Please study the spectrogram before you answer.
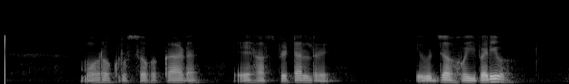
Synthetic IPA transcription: mʔoɾɔkɾusɔkɔkaɽ | ḛɦɔspiʈalɾe | ud͡ʒɔɦojpaɾibɔ

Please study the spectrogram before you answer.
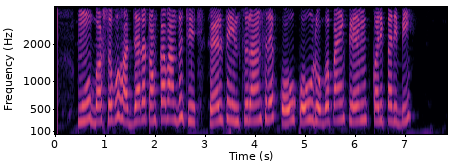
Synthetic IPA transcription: mũbɔɾsɔkuɦɔd͡ʒaɾɔʈɔŋkaband̪ut͡ʃʰihelt̪ʰinsuɾansɾekowkoũɾoɡɔpaĩklemkɔɾipaɾibi

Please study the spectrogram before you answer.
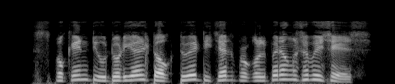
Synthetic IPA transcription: spokenʈiuʈoɾialʈɔkʈueʈit͡ɕaɾpɾokolpeɾɔŋʃobiʃeʃ

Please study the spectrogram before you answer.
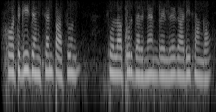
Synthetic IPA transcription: hoːʈɡiːd͡ʒəŋʃənpaːsuːn | soːlaːpʊɾd̪əɾmjaːnɾeːlʋeːɡaːɽisãːŋɡaː

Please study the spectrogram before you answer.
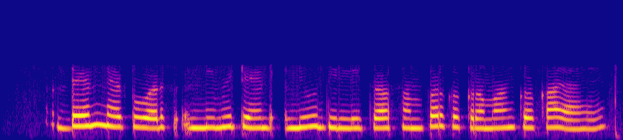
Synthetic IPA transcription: ɖenːeʈʋəɾsnimiʈeɳɖnjud̪ilːit͡sasəmpəɾkkɾəmaŋkəkajaɦe

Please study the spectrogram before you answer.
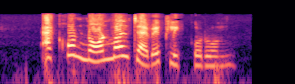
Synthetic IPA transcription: ɛ̰kʰonːɔɾmalʈɛbeklikːɔɾun

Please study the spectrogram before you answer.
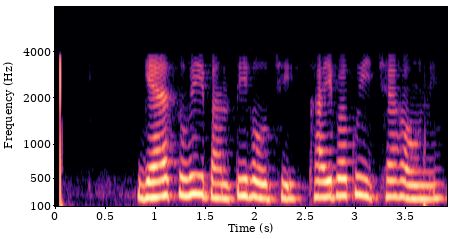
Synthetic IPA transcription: ɡasuɦibant̪iɦowt͡ʃʰikʰajbakuiːt͡ʃʰaɦowni

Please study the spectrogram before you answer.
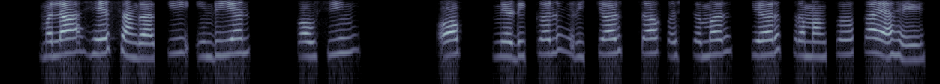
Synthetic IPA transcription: məlaɦesaŋɡakiiɳɖijən | kawsiŋɡ | ɔf | meɽikəlɾit͡ɕaɾd͡zt͡sakəst̪əməɾkeɾkɾəmãŋkəkajaɦe

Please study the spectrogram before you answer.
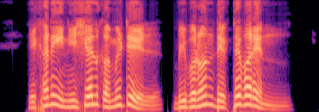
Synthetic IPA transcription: ekʰaneiniɕijəlkəmiʈeɾbibɾond̪ek̚ʰt̪epaɾen

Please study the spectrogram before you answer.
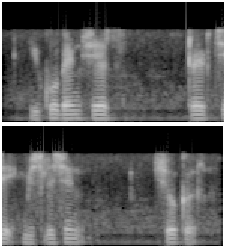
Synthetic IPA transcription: jukobɛ̃ŋkʃeɾs | ʈɾeɖt͡ʃeʋisleʃən | ʃoːkəɾ

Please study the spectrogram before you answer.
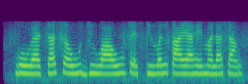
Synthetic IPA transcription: ɡoʋjat͡sasəwd͡ʑuʋaufesʈiʋəlkajaɦeməlasãŋɡ

